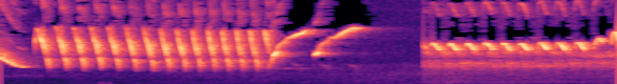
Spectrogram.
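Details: Canary song used to get other canaries singing: a rapid, even rolling trill, a couple of rising swoops, a brief silence, then another fast bright trill.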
